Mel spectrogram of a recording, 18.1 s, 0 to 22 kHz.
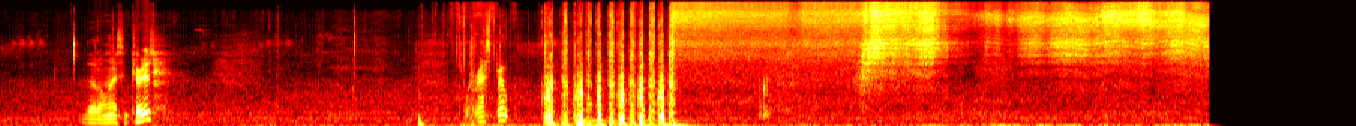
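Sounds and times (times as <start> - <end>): rasp scraping clicks: 5.6 - 9.1
air hissing out of a tyre: 8.9 - 16.2.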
